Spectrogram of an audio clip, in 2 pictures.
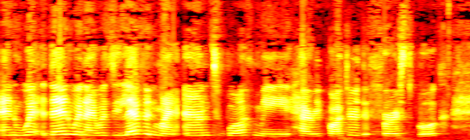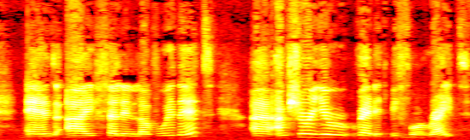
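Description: The speaker has an Israeli accent and an animated, enthusiastic tone at a fairly slow pace. Pitch variation is ordinary, with noticeable background noise. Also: woman, medium pitch for a woman. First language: Hebrew. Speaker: teacher and author. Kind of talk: casual interview.

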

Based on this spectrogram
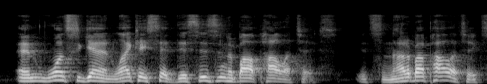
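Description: Speaking very slowly with an American accent, a man with a fairly high voice is heard against a quiet background. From United States. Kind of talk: monologue. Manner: halting.

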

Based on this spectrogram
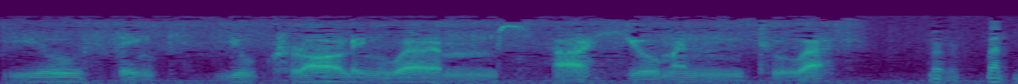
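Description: A man's put-on character voice, very deep and low in pitch, at a very slow pace with long, frequent pauses. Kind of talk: 1930s radio horror acting. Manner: mocking, laughing; cold, contemptuous, commanding.

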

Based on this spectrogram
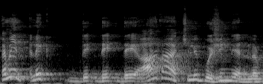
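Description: There is audible room echo and noticeable background noise as a man talks in a fairly high pitch. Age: 30s. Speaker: motoring podcast co-host. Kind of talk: casual chat.

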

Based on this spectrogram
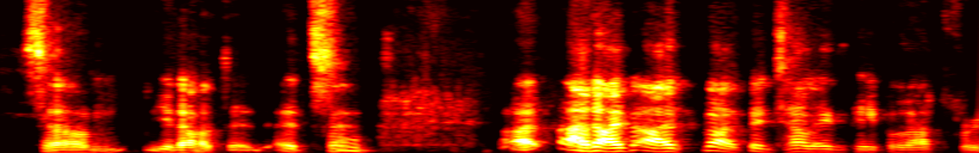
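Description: Speaking at a moderate pace with an Irish accent, a man uses lively intonation in a dry, close recording with no echo. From Ireland. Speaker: technology executive and board advisor. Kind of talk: casual interview. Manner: halting, repeats words.

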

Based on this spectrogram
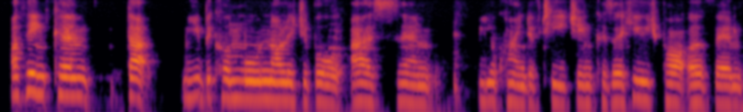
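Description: With a Birmingham accent, a woman speaks at a moderate pace in a very deep, low voice, her tone dark and mellow and her intonation fairly even. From West Midlands, England. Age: 40s. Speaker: artist and art teacher. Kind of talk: interview conversation.

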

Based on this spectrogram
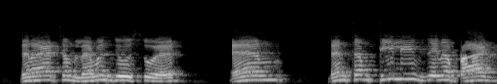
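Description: A man with an Indian accent speaks at a moderate pace with ordinary pitch variation. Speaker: chef and co-host. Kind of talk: casual chat.

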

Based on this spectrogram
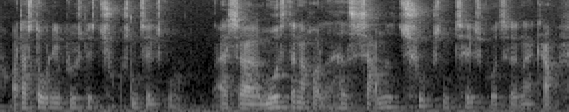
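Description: In audible room echo, a man at medium pitch talks fairly quickly in a dark, mellow, somewhat breathy voice with fairly even intonation. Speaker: former footballer and TV commentator. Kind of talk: casual interview.

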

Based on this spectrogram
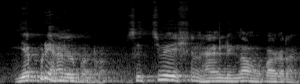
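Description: A man's fairly high-pitched voice with ordinary pitch variation, audible room echo and noticeable background noise. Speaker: guest speaker at a college. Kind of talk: motivational talk to students.

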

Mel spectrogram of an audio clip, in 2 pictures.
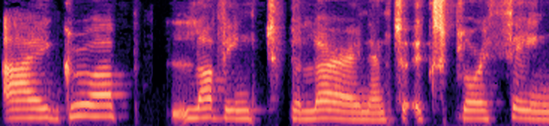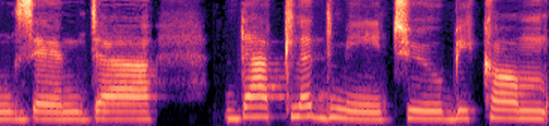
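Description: A woman at a medium pitch and a very slow pace, against a quiet background. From Jordan. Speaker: entrepreneur and business coach. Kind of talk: interview.

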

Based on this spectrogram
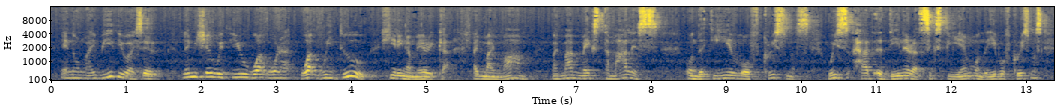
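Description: A man with a Spanish accent speaks at a moderate pace in a fairly high voice, his intonation lively over noticeable background noise. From Guatemala. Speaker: state official. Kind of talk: interview. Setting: office.

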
